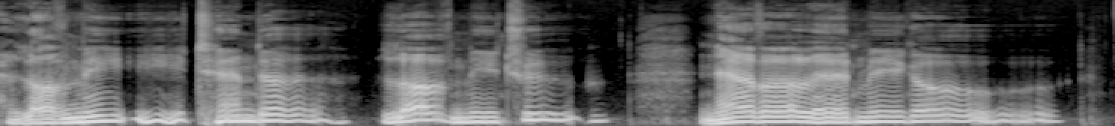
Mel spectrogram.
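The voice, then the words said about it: Imitates another person's singing voice. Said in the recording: “can you do your yeah, Elvis impersonation”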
